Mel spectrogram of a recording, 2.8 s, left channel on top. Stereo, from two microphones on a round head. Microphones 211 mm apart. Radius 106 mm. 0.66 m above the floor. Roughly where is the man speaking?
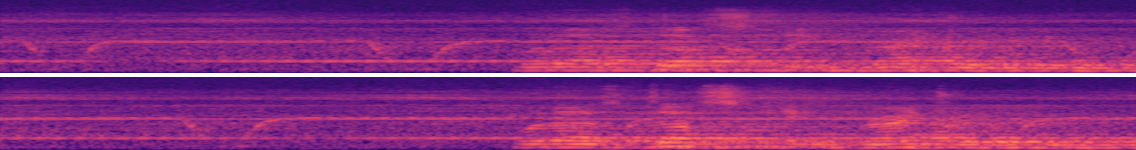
Right.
